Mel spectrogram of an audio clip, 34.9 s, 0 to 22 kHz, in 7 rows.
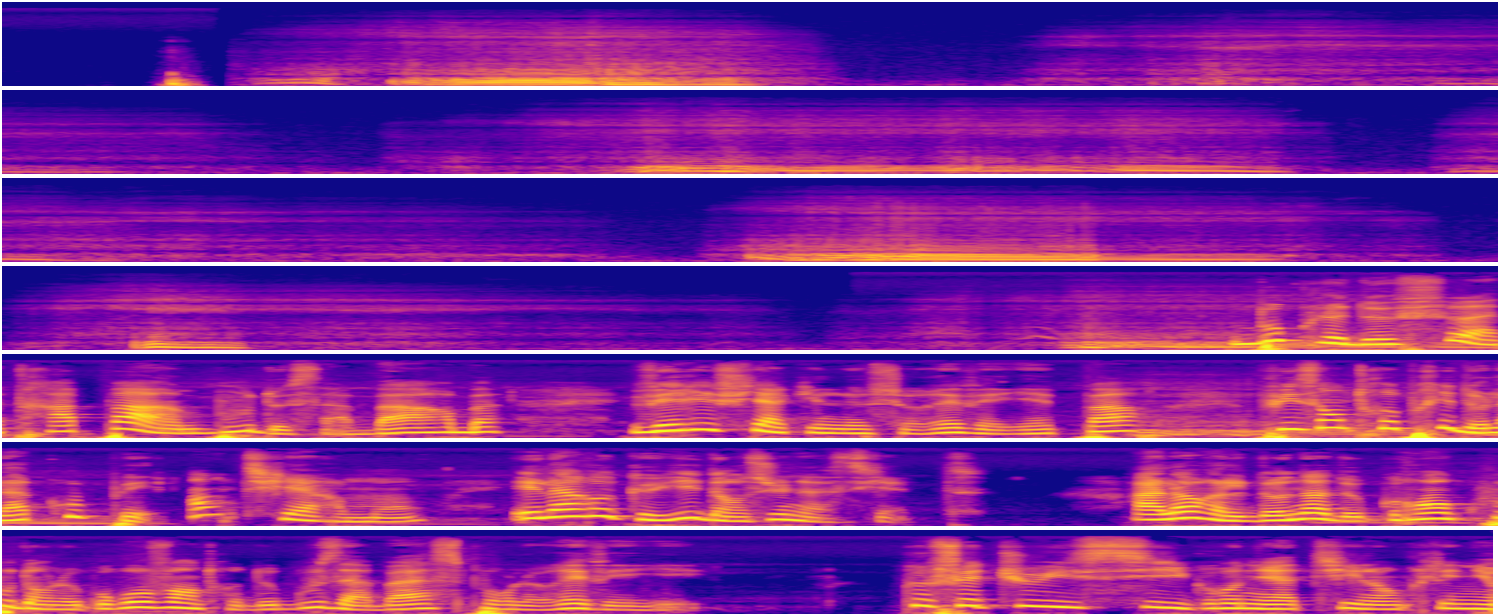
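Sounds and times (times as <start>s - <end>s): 
loud rumbling open-mouthed snoring: 0.8s - 2.8s, 3.4s - 5.8s, 6.4s - 20.6s, 23.5s - 26.9s
speech: 19.2s - 32.3s, 32.9s - 34.8s.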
